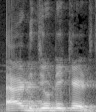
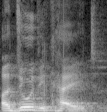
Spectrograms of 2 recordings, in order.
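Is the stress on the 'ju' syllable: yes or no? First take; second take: no; yes. First: The stress is not on the ju syllable. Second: The stress is on the ju syllable. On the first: The speaker calls it wrong. "लोग पढ़ते हैं generally जैसा देखने में लग रहा है" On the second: The speaker calls it right. "जू में जो ऊ है... उसी पर स्ट्रेस है"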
